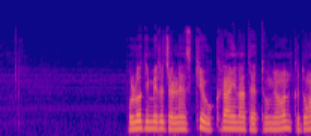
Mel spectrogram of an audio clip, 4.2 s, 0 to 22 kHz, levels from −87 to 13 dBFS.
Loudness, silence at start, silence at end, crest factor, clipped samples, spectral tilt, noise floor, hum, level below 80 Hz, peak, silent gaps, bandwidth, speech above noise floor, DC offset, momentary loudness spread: -25 LUFS; 1.7 s; 0 s; 20 dB; under 0.1%; -6.5 dB/octave; -65 dBFS; none; -64 dBFS; -6 dBFS; none; 11 kHz; 40 dB; under 0.1%; 4 LU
